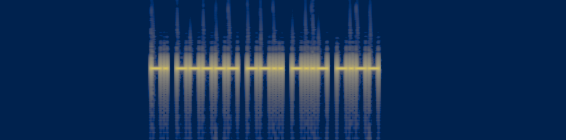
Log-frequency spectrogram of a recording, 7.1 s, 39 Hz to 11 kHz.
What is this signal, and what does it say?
Morse code, heard as a keyed tone, about 30 wpm, 700 Hz. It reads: N0ZXY
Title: USA Call Signs - 5 Characters - Repeated 3x - 30wpm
